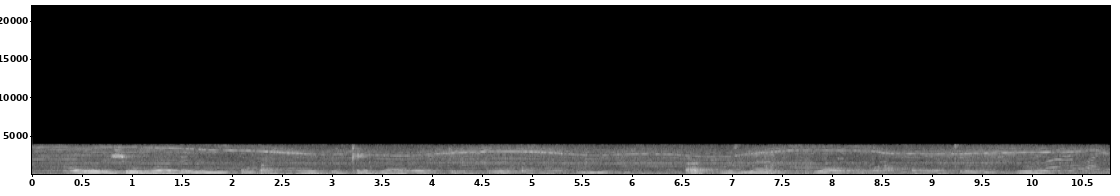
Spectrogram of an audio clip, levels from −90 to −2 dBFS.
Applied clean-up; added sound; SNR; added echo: none; Sawing; 7 dB; reverberation time 0.7 s.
